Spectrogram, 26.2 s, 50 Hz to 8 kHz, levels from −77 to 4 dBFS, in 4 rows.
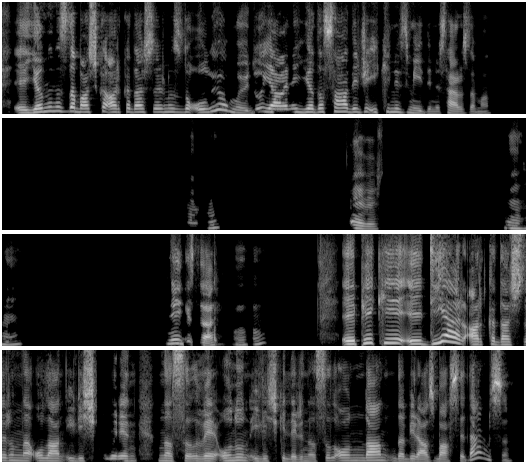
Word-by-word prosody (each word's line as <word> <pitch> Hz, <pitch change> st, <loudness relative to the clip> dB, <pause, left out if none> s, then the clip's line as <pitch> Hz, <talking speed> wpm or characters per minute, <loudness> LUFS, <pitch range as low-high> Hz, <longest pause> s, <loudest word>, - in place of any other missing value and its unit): eee, 185 Hz, -, -2 dB
yanınızda 260 Hz, +7 st, 0 dB
başka 235 Hz, 0 st, +3 dB
arkadaşlarınız 230 Hz, -1 st, -2 dB
da -, -, -1 dB
oluyor 255 Hz, -, -5 dB
muydu? 190 Hz, -, -9 dB
Yani 225 Hz, -1 st, 0 dB
ya 230 Hz, -1 st, -1 dB
da 245 Hz, -, -3 dB
sadece 250 Hz, -2 st, +3 dB
ikiniz 230 Hz, -1 st, -6 dB
miydiniz 145 Hz, -6 st, -8 dB
her 145 Hz, -1 st, -1 dB
zaman? 135 Hz, -2 st, -10 dB, 3.0 s
Hı 215 Hz, -, -15 dB
hı. -, -, -10 dB, 1.7 s
Evet. 175 Hz, -5 st, -6 dB, 1.6 s
Hı 205 Hz, -, -9 dB
hı. 185 Hz, +4 st, -14 dB, 1.8 s
Ne 265 Hz, +2 st, 0 dB
güzel. 220 Hz, -3 st, 0 dB, 0.2 s
Hı -, -, -17 dB, 0.2 s
hı. 240 Hz, +9 st, -15 dB, 0.9 s
Eee, 225 Hz, +1 st, +6 dB
peki, 300 Hz, +2 st, +1 dB
iii, 235 Hz, -8 st, +3 dB
diğer 340 Hz, -, +6 dB
arkadaşlarınla 195 Hz, -2 st, +1 dB
olan 175 Hz, -2 st, -2 dB
ilişkilerin 170 Hz, 0 st, +1 dB, 0.3 s
nasıl? 170 Hz, -2 st, +2 dB
Ve 170 Hz, 0 st, 0 dB
onun 195 Hz, +3 st, -5 dB
ilişkileri 155 Hz, -1 st, -4 dB
nasıl? 150 Hz, +6 st, -3 dB
Ondan 195 Hz, -1 st, -2 dB
da 160 Hz, -2 st, -5 dB
biraz 150 Hz, -1 st, -1 dB
bahseder 365 Hz, -, +2 dB
misin? 225 Hz, -, +5 dB
200 Hz, 95 wpm, -23 LUFS, 170-235 Hz, 3.0 s, Eee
